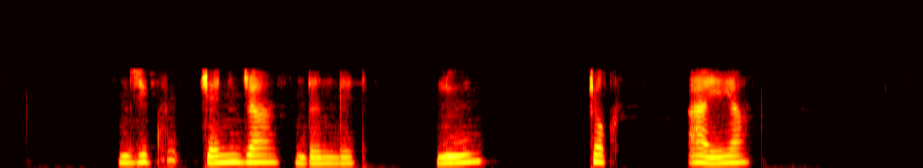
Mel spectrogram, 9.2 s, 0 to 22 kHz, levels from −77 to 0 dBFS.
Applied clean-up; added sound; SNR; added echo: neural separator model SepFormer WHAMR!.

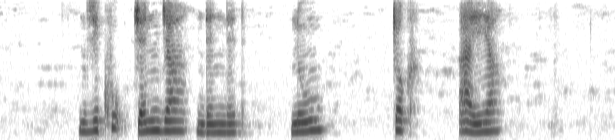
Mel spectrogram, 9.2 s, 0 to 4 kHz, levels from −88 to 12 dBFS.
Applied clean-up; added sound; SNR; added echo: none; none; none; none.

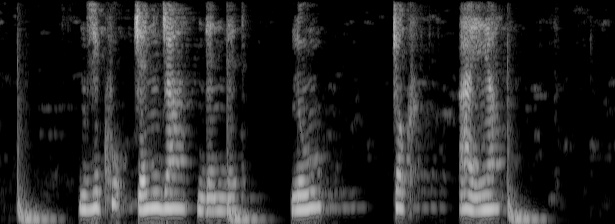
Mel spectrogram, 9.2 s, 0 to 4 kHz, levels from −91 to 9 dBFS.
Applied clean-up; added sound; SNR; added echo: classical method WPE with log-MMSE.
